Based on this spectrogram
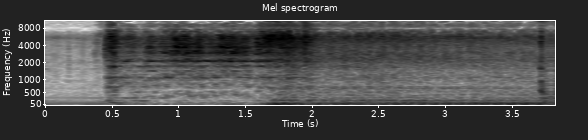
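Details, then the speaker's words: Cadillac hearse, first start in about 5 weeks, on a busy road: brief crank, then it catches at once and settles into a steady even idle; a normal start. "There you go. That's it. Started. It's a Cadillac, baby."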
